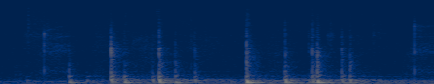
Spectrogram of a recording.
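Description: Clear acrylic stamp block knocking and tapping against the inkpad and work surface while a butterfly rubber stamp is inked and pressed onto paper. About seven short, dull knocks come at uneven intervals, the sharpest about two and a half seconds in.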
